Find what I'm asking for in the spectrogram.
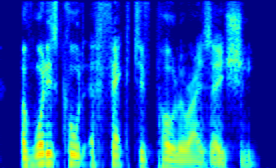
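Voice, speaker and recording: A man with a British accent makes very wide pitch swings, the sound dry and close with no echo. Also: quiet background. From northern England. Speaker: political science professor. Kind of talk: lecture. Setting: lecture room with audience. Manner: conversational.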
